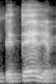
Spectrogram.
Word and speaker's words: Poetelia: Elcio, pelo professor Helmut, Lex Poetelia se escreve, mas é Sile Petelia Papiria, se pratica elisão.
